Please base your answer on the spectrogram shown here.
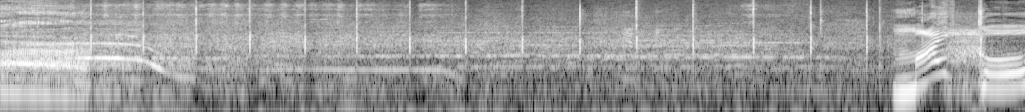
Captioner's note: attendees cheering and applauding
